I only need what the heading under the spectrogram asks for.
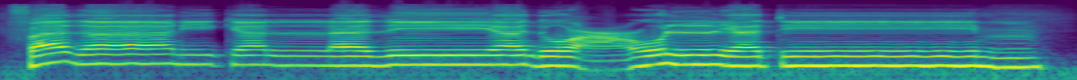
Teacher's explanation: jangan sampai Pa dengan P tapi dia Fa aliran nafasnya mengalir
